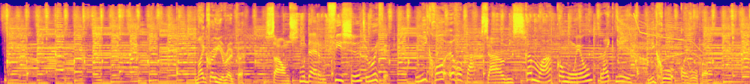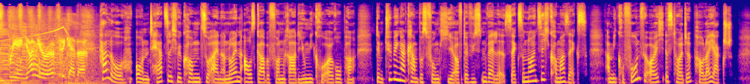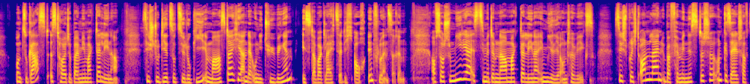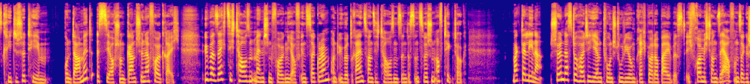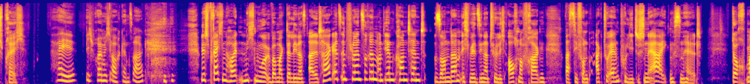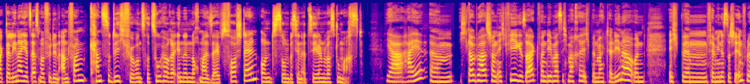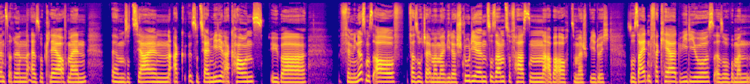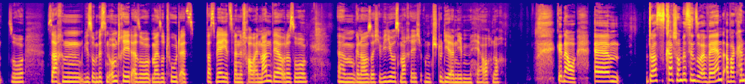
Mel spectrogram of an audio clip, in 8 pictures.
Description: Studiogespräch
Form: Live-Aufzeichnung, geschnitten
